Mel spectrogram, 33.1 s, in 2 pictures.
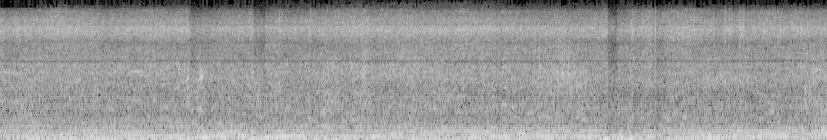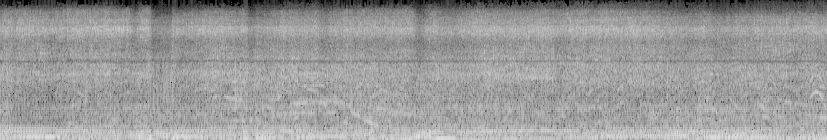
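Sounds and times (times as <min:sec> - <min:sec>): car engines revving: 0:00.0 - 0:33.0.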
